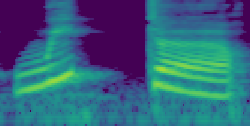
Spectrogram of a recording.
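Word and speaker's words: huit heures: Il est 8 heures. We listen T and H is silent.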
